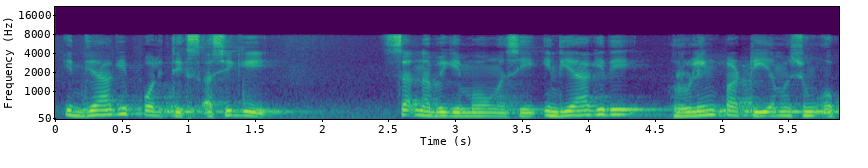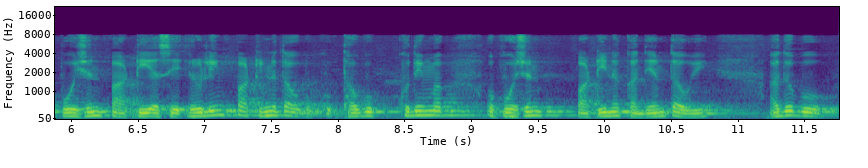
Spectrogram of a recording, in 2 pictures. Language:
Manipuri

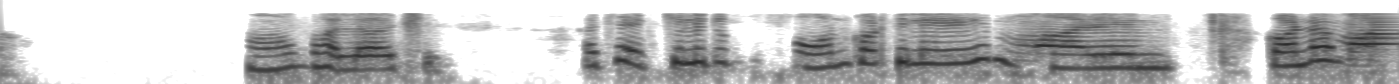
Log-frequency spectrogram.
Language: Odia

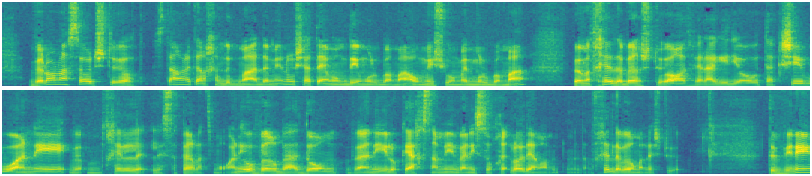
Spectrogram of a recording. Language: Hebrew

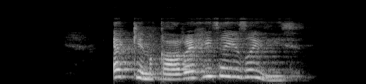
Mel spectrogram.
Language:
Kabyle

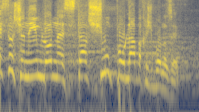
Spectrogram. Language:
Hebrew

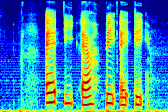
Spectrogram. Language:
Danish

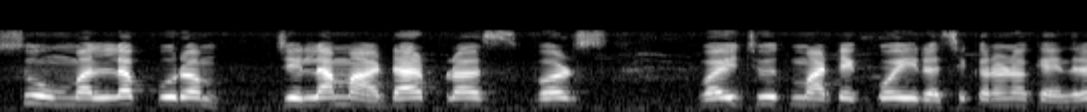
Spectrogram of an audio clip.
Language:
Gujarati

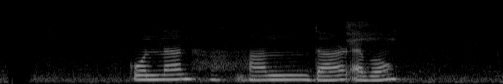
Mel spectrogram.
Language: Bangla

